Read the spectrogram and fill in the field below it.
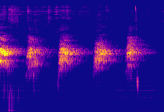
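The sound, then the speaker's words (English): Dogs bark five times in a steady, evenly spaced series, each bark clear, with no voices alongside. “My dogs have just made their appearance.”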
